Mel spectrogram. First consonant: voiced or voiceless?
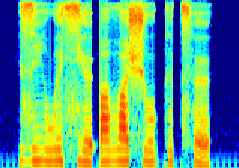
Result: voiced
